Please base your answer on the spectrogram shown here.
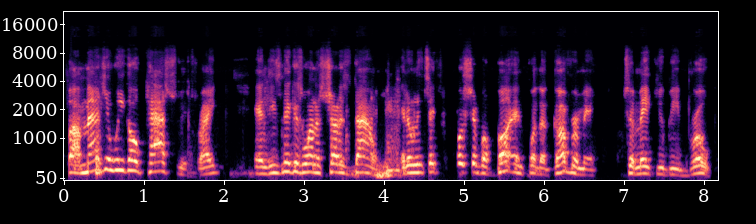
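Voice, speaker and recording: A man's voice: high voice, moderate pace, gravelly, fairly bright tone, husky, no room sound. A man in his forties hosting a casual panel chat on a video call, emphatic and full of street slang, repeating his points. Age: 40s.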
